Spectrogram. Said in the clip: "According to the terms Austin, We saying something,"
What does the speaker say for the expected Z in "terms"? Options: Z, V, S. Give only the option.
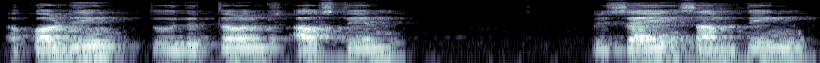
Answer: S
